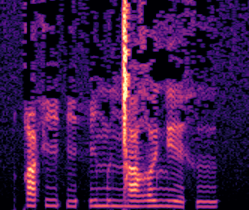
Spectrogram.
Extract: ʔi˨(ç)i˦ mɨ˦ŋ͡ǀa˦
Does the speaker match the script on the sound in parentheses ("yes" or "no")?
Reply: no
